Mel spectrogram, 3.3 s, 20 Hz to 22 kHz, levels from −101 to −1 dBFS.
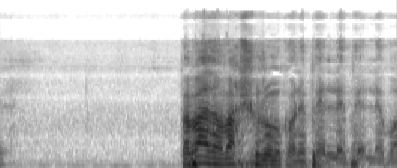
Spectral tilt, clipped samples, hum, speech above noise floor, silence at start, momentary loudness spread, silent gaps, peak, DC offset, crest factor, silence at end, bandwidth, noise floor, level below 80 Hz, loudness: -6 dB/octave; under 0.1%; none; 42 dB; 1.5 s; 15 LU; none; -2 dBFS; under 0.1%; 20 dB; 0 s; 16.5 kHz; -61 dBFS; -48 dBFS; -20 LUFS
